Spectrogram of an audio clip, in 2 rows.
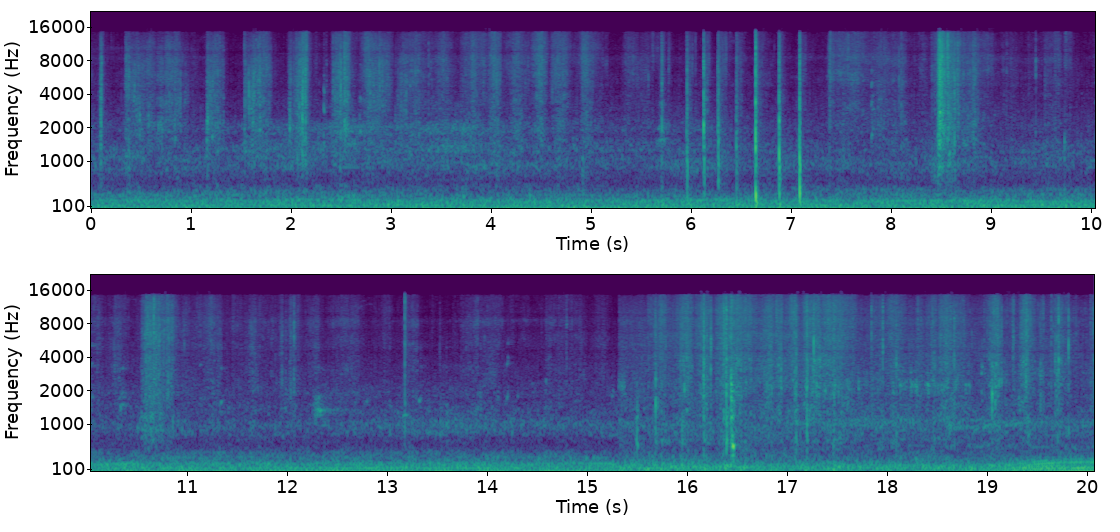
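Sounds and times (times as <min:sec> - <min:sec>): scraping: 0:00.0 - 0:20.0
steady low rumble: 0:00.0 - 0:20.0.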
